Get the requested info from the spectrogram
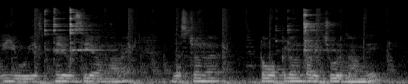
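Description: Metal spoon clinking several times against a glass jar and plate, over background music.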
